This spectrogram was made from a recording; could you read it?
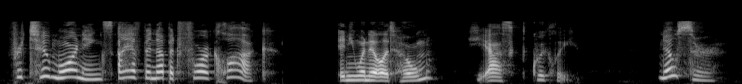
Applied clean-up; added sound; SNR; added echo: none; none; none; none.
